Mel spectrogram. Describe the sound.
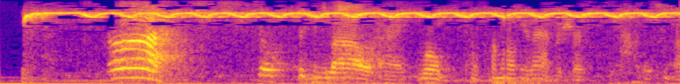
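An elevator alarm, set off by pushing the alarm button inside the elevator, rings as one loud, unbroken high-pitched tone that starts almost at once and holds steady to the end, while voices talk and exclaim underneath it.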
